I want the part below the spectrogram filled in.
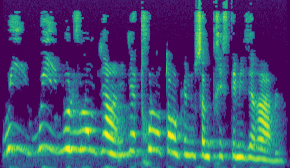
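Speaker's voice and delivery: the people joyfully cry out their approval; crowd cheering. A narrator's reading. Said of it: "chacun cria".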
